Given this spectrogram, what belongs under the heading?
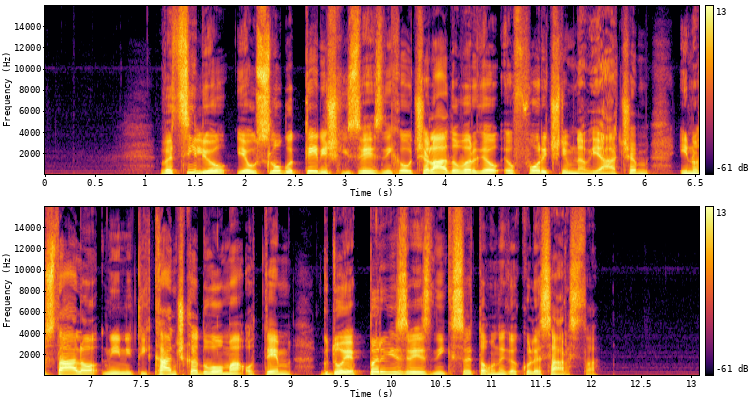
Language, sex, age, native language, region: Slovenian, male, 30-49, Slovenian, Carinthia region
